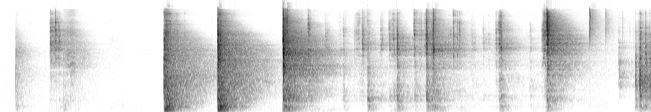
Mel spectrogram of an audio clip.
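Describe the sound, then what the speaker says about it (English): A hammer strikes metal in sharp, ringing blows, three strong hits followed by a cluster of lighter taps and clinks, close and irregular. "I gotta hit this with a hammer."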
